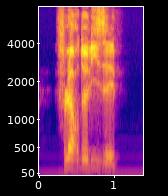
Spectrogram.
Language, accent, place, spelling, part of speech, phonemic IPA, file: French, France, Lyon, fleurdeliser, verb, /flœʁ.də.li.ze/, LL-Q150 (fra)-fleurdeliser.wav
- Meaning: alternative spelling of fleurdelyser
